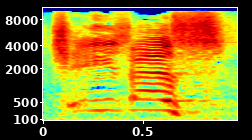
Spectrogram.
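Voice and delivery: high, strained call from far off; screaming out. Acted. Beggar up on his feet calls Jesus, mock scream. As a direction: imitate a scream at high pitch without full volume. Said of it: "He was screaming".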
